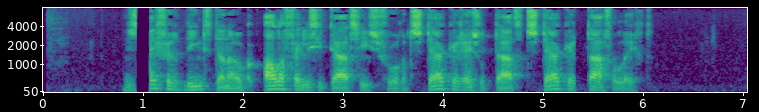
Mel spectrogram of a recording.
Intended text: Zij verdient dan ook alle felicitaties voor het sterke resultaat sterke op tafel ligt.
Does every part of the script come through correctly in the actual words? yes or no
yes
